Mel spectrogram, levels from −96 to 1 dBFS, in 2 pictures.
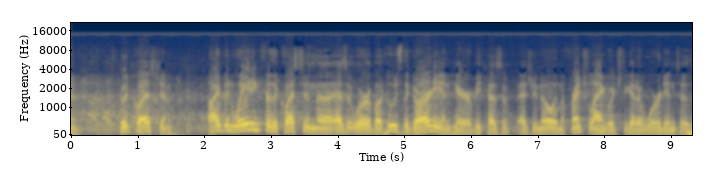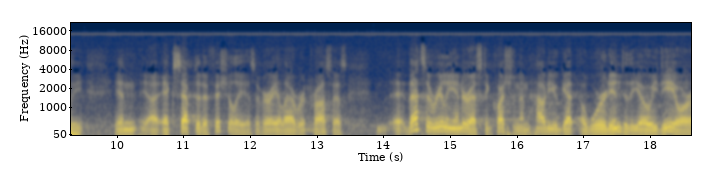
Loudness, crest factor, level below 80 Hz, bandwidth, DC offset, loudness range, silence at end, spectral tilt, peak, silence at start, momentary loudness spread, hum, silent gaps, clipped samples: -15 LUFS; 14 dB; -42 dBFS; 15 kHz; under 0.1%; 6 LU; 0 s; -8.5 dB/octave; -2 dBFS; 0 s; 12 LU; none; none; under 0.1%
